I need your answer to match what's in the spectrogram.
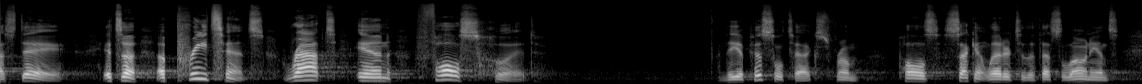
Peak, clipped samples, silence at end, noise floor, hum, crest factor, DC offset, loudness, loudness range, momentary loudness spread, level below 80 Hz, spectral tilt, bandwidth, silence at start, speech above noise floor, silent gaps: -2 dBFS; under 0.1%; 0.25 s; -67 dBFS; none; 20 dB; under 0.1%; -22 LUFS; 10 LU; 15 LU; -88 dBFS; -2.5 dB/octave; 18 kHz; 0 s; 45 dB; none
